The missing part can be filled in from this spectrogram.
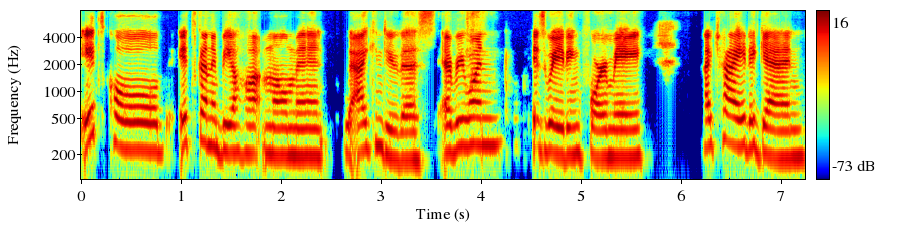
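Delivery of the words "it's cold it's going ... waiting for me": usual speaking voice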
